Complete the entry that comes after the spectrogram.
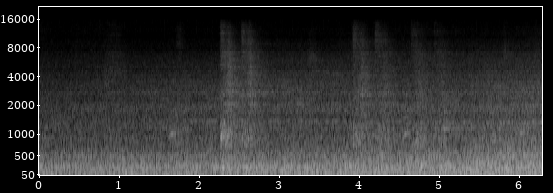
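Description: Electric commuter train heard from inside the carriage as it starts to pull out of a station: a low running rumble that slowly grows louder, with a sharp clunk about two seconds in and another near four seconds.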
